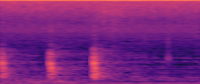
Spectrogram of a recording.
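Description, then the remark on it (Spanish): Three quick knocks on a door, evenly spaced and fairly soft, followed by a faint fourth tap, with a low hum underneath and no voices. “Toca la puerta.”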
